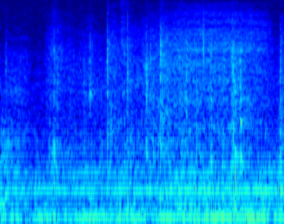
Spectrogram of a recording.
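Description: Faint rustling of a trading card being slid into a soft clear plastic sleeve, over a faint steady hum.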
